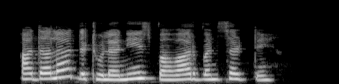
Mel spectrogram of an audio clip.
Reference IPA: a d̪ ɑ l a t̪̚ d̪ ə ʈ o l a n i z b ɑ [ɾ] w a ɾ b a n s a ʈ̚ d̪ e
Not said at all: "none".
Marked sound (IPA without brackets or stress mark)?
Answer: none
